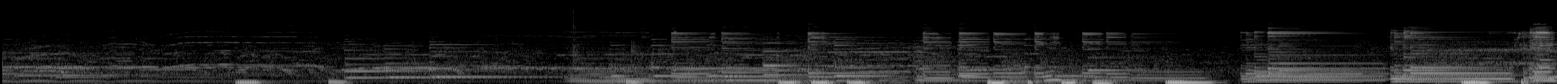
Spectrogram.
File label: Tuning Intro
